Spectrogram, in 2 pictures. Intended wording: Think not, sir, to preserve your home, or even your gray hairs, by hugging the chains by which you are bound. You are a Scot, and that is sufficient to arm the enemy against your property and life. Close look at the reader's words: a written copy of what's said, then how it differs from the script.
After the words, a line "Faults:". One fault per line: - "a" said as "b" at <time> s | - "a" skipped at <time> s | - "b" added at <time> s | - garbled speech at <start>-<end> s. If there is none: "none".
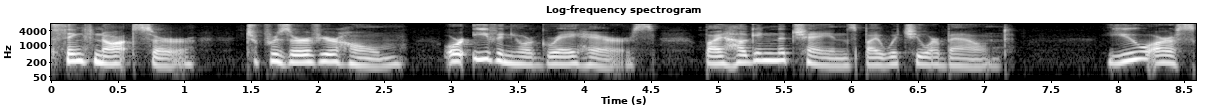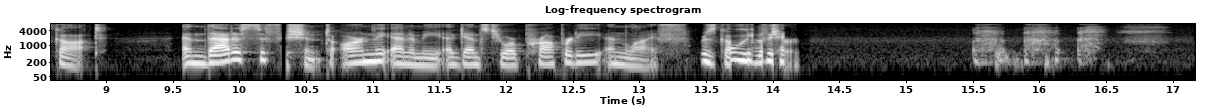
Think not, sir, to preserve your home, or even your gray hairs, by hugging the chains by which you are bound. You are a Scot, and that is sufficient to arm the enemy against your property and life. [garbled]
Faults:
- garbled speech at 13.5-14.2 s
